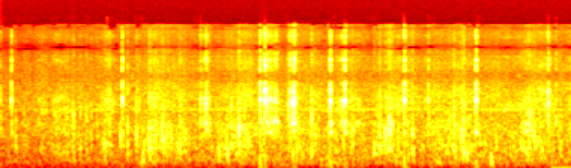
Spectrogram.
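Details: Crunching footsteps and scuffs in April snow come in quick, uneven bursts outdoors.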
